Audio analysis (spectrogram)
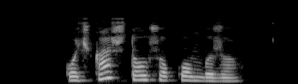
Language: Mari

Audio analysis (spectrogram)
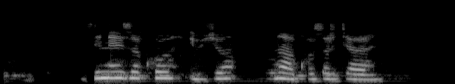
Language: Kinyarwanda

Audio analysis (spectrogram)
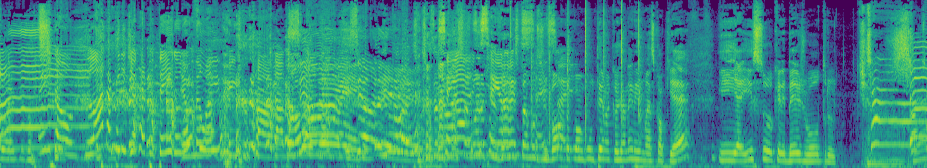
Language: Portuguese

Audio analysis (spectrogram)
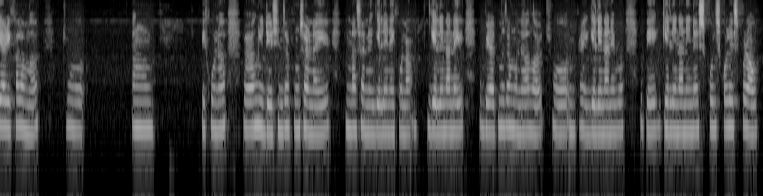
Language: Bodo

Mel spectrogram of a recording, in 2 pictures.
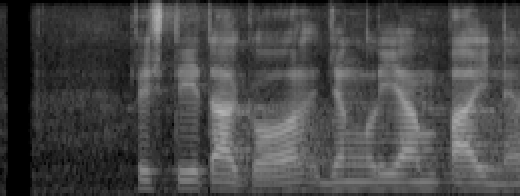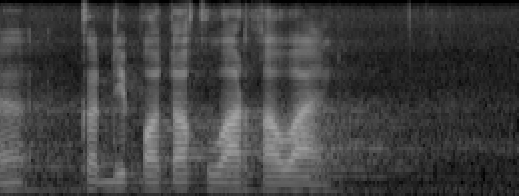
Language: Sundanese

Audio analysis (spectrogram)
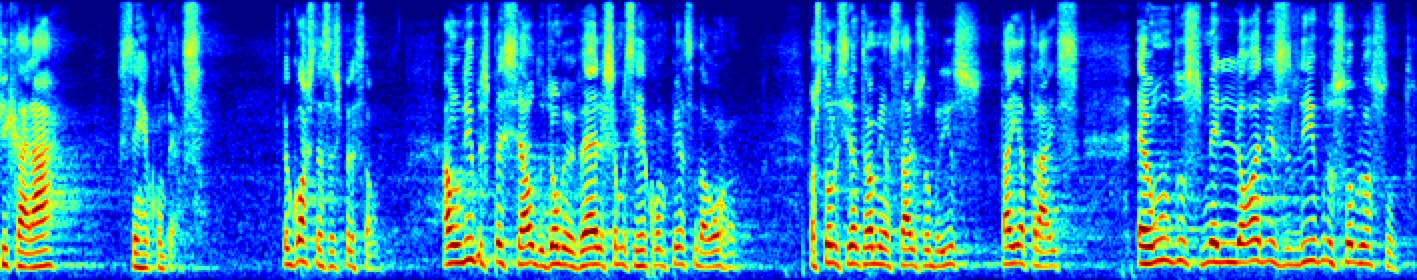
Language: Portuguese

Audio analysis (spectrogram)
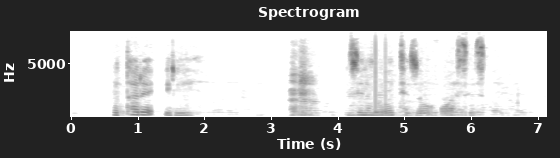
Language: Kinyarwanda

